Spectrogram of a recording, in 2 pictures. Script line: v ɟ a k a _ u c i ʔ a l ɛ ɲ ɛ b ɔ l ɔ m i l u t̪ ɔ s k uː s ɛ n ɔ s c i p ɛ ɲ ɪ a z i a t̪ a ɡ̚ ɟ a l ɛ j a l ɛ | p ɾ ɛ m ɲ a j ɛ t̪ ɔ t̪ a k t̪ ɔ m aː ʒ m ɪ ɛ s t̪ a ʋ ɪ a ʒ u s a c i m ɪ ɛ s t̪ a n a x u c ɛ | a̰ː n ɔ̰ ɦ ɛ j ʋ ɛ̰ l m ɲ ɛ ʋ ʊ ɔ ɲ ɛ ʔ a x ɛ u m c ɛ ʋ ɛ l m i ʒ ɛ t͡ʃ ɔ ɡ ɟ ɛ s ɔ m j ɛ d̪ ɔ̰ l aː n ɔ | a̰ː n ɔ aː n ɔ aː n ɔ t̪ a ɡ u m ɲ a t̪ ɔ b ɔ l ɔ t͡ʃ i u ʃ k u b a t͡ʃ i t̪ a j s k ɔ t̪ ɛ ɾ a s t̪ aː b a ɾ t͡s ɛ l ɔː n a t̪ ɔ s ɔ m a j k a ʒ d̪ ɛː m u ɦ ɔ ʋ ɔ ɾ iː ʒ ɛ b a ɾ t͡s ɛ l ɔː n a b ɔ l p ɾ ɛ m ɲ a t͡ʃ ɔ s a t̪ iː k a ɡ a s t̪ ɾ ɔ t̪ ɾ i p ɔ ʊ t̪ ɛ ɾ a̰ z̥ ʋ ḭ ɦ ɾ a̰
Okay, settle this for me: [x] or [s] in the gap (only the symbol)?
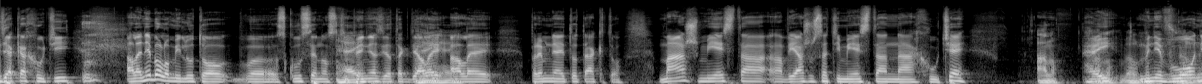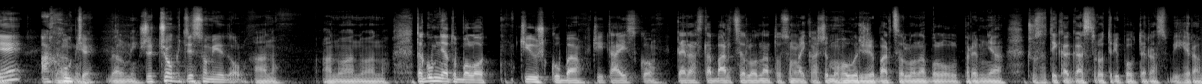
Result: x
